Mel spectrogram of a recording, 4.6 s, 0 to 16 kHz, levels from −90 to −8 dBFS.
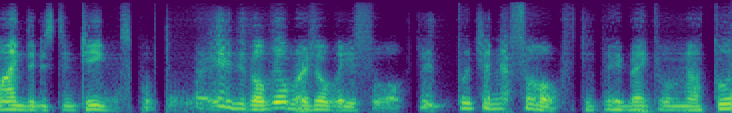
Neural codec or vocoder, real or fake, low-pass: codec, 44.1 kHz, 0.9 kbps, DAC; fake; 14.4 kHz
